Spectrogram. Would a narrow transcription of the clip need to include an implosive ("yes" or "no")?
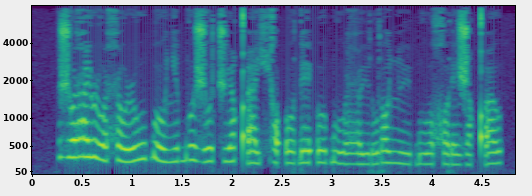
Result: yes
